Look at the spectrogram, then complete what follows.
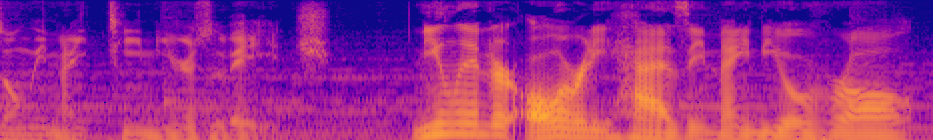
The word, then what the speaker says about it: Nylander: First up, we have William Nylander, whose name really should be pronounced Nylander.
